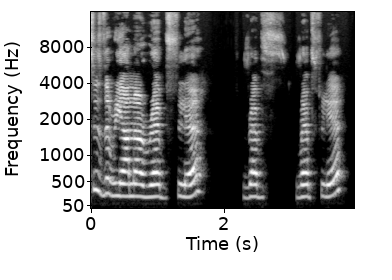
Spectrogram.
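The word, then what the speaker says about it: Reb'l Fleur: the rihanna red flare rev rev flare i believe it's pronounced and it's got this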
